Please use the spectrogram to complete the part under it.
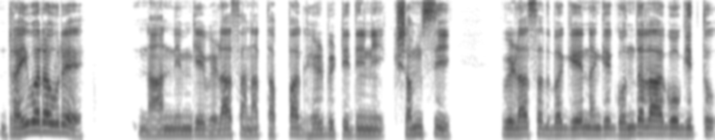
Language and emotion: Kannada, sad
